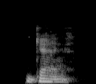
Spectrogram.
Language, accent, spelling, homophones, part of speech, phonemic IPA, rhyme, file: English, Southern England, gangue, gang, noun, /ɡæŋ/, -æŋ, LL-Q1860 (eng)-gangue.wav
- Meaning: The earthy waste substances occurring in metallic ore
